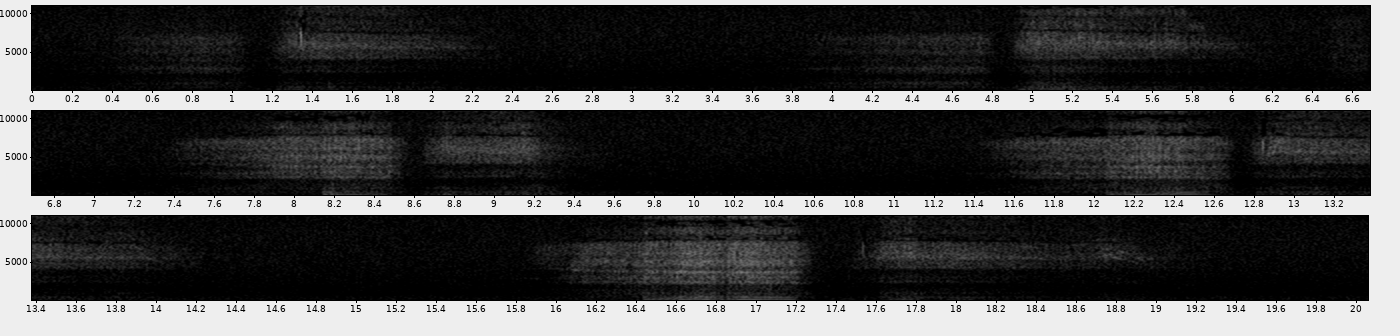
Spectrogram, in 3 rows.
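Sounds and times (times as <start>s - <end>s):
dog snoring: 0.4s - 2.2s, 3.8s - 6.1s, 7.4s - 9.5s, 11.4s - 14.1s, 15.9s - 19.1s.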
